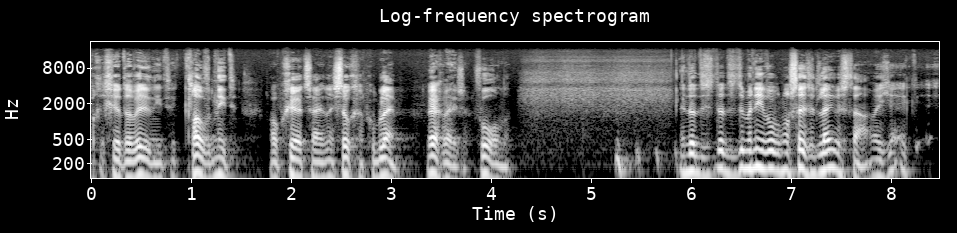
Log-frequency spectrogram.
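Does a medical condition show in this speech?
Yes: Parkinson's disease; progressive incurable Parkinson's disease, diagnosed years ago, already ill before diagnosis, 50% dementia risk, heading toward invalidity; pain, abdominal pain from constipation, fatigue, unsteady, falls including off bicycle, reading own book aloud beyond strength; speaks with difficulty, half purely Parkinson motor problem, emotional tearfulness partly from disease.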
